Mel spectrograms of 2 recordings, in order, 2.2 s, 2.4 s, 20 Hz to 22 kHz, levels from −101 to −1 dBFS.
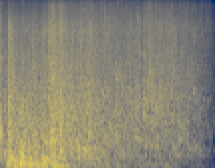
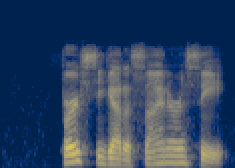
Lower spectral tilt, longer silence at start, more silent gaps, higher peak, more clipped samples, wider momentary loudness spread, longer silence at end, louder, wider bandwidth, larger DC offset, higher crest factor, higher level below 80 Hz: second, -3.5 dB/octave vs -5 dB/octave; second, 0 s vs 0.65 s; neither; first, 0 dBFS vs -10 dBFS; neither; about the same, 10 LU vs 9 LU; about the same, 0.1 s vs 0.15 s; first, -18 LUFS vs -28 LUFS; first, over 20 kHz vs 7.4 kHz; neither; about the same, 18 dB vs 18 dB; first, -36 dBFS vs -74 dBFS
